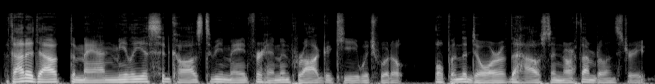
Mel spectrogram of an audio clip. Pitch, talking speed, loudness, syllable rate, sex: 100 Hz, 255 wpm, -19 LUFS, 6.2 syllables/s, male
